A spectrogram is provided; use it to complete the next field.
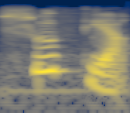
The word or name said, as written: sucia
